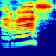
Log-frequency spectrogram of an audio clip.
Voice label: "brasas", Cucapá

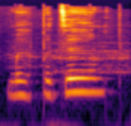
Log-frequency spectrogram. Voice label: Mixe, Mujer; ser mejor; Emociones; INALI

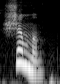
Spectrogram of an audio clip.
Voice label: siempre, Mixe, Mujer; INALI

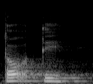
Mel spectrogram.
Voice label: arrugado, Otomí, hombre; Percepción; Vocabulary; INALI

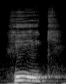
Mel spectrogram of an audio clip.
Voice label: "cigarro", Mixe, hombre; Moderno

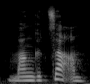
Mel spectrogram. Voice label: Mixe, Mujer; mango; INALI

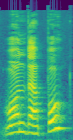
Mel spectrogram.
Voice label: pradera, potrero, Otomí, mujer; INALI

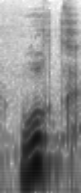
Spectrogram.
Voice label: siete, Kakchikel, Números

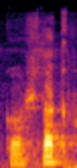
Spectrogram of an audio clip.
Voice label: "orar", Mixe, hombre; Religión

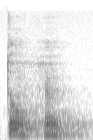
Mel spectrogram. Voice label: "música", Otomí, hombre; Moderno; INALI

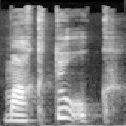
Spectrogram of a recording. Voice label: once, Mixe, Mujer; Números; INALI

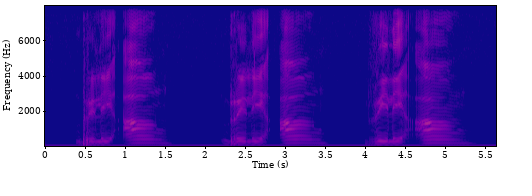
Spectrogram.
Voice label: Zapoteco Albarradas, santo domingo albarradas; INALI; verbos; se quebra

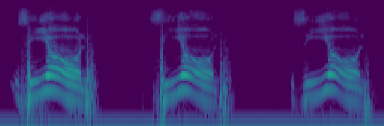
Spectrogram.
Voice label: alto, Zapoteco; Zapoteco Albarradas; adjetivos; santo domingo albarradas; INALI

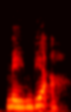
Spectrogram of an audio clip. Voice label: "playa", Mixe, Mujer; INALI

